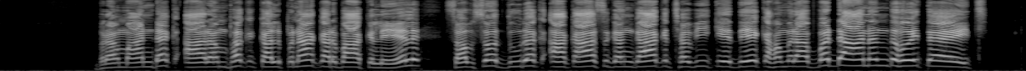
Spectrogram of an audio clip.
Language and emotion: Maithili, happy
